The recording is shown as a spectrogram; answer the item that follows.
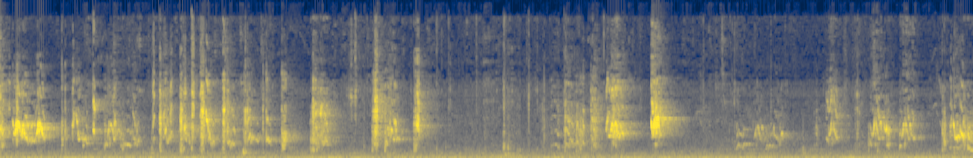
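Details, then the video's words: Budgerigar chatter, sparser and softer, with scattered sharp chirps and short scratchy squawks spread unevenly through the clip and a few louder peaks near six seconds, above a low background hum. "Budgies Chirping sound"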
